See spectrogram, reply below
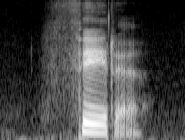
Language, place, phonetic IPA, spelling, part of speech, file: English, California, [ˈθeɪɾə], theta, noun, En-us-theta.ogg
- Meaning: 1. The eighth letter of the Modern Greek alphabet, ninth in Old Greek: Θ, θ 2. The measure of an angle 3. Pitch angle; the angle between an aircraft's longitudinal axis and the horizontal plane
